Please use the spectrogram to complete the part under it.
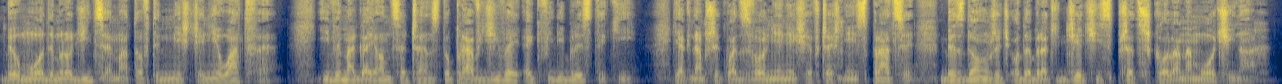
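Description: A male audiobook narrator with an exceptionally deep voice and a breathy, husky grain. He reads in a steady, measured storytelling manner. The sound is dry and close, with no room around it. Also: no room sound. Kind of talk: scripted narration.

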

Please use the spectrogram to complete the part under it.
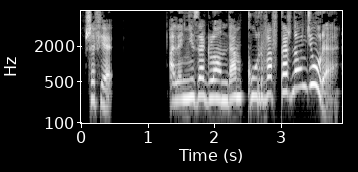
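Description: A crude, mocking young male crewman who gets excited and swears freely, as a woman puts him on. The voice is gravelly and dry. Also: medium pitch, normal speed, dry recording.

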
